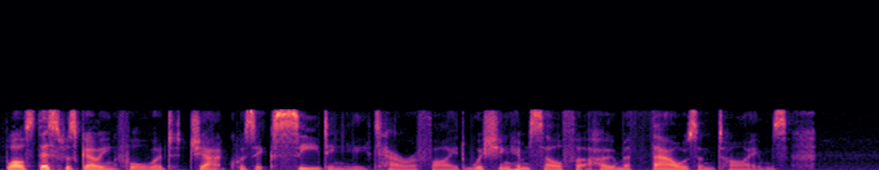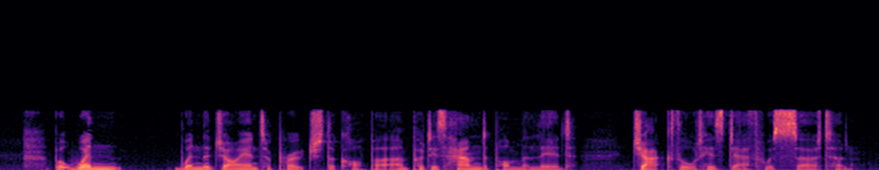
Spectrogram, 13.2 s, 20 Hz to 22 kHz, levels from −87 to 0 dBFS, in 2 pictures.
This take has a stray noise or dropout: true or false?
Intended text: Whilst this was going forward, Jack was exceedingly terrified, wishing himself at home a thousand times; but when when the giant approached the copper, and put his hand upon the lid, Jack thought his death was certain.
false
